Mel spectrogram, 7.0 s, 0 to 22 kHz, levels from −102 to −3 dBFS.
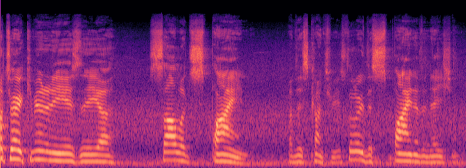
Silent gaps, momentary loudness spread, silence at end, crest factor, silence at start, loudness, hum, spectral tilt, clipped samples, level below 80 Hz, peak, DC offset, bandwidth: none; 19 LU; 0 s; 18 dB; 0 s; -22 LUFS; none; -3.5 dB/octave; under 0.1%; -58 dBFS; -4 dBFS; under 0.1%; 15 kHz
